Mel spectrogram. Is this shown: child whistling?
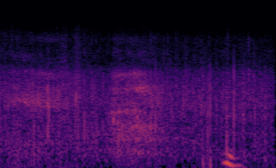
no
